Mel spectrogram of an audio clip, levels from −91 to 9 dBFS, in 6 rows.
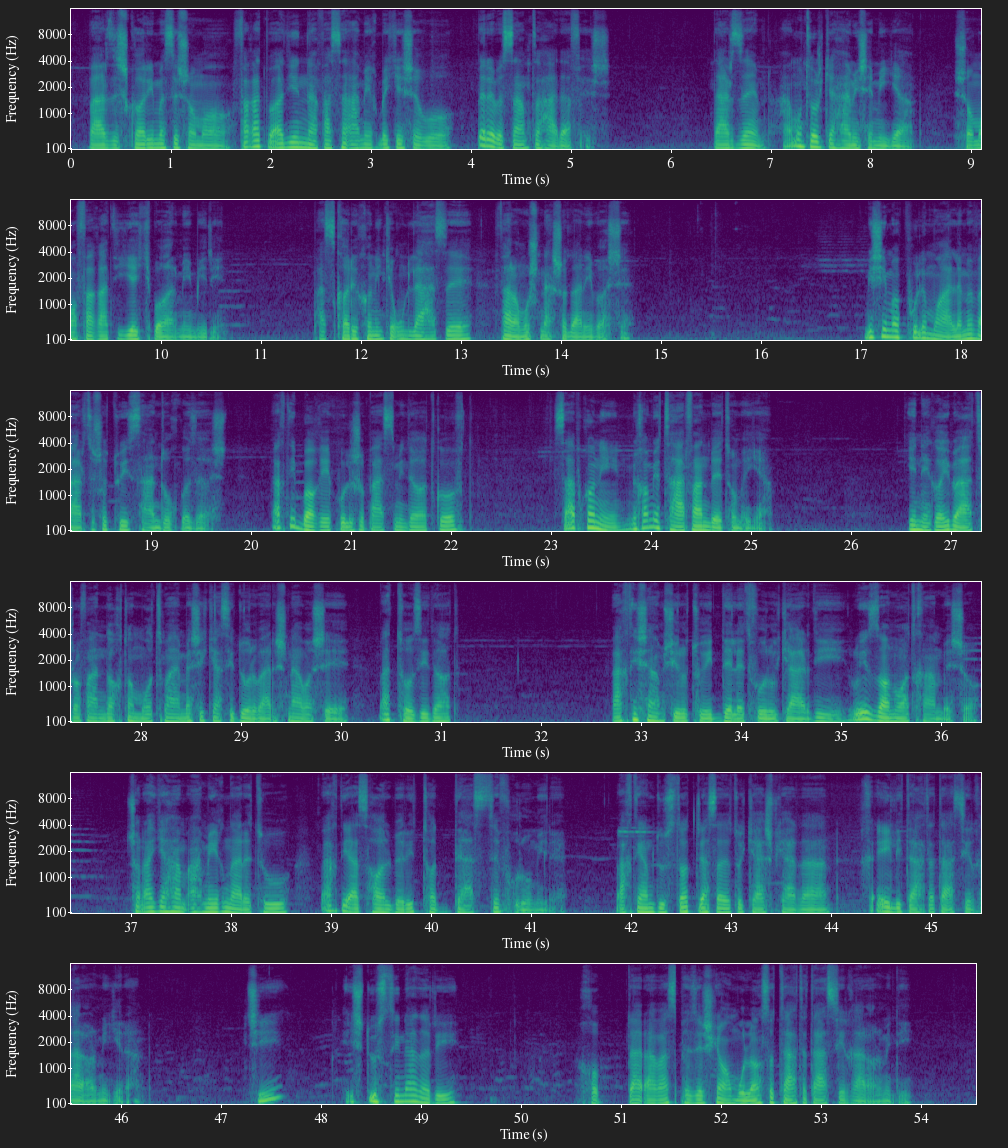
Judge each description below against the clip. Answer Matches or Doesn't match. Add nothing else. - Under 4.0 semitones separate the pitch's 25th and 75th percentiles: Matches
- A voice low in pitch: Matches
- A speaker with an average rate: Matches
